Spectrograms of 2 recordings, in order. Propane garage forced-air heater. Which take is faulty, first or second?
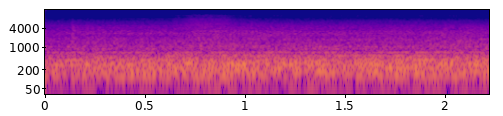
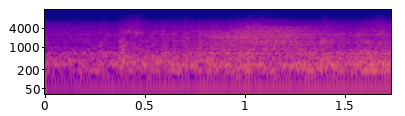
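second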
